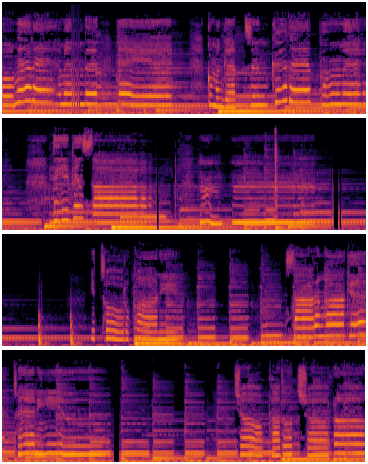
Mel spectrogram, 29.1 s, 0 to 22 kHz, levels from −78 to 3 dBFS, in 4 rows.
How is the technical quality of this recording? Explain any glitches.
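The recording has four brief silent gaps, at 1.39–1.55 s, 10.37–10.41 s, 13.86–14.06 s and 24.07–24.17 s. These are likely Bluetooth dropouts: late packets were discarded and the sound resumed further on. On a waveform and spectrogram each gap appears as a sharp-edged vertical blank, two of them broken into separate holes.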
